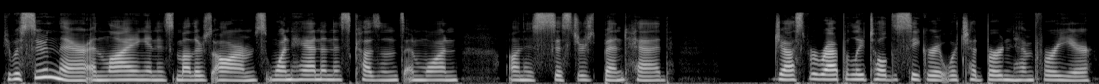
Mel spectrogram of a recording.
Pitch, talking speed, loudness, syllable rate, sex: 210 Hz, 185 wpm, -19 LUFS, 5.0 syllables/s, female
